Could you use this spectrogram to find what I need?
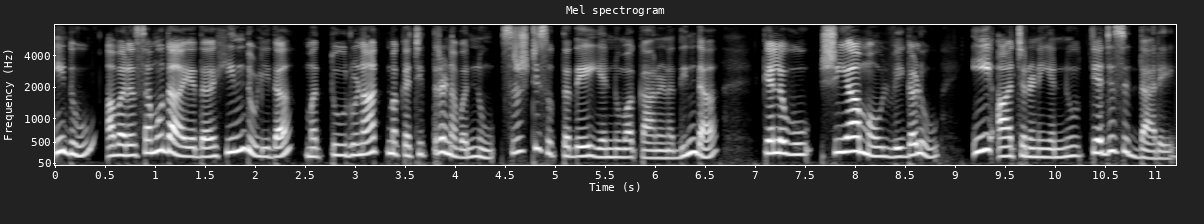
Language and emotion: Kannada, neutral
